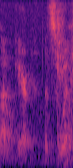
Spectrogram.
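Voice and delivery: ordinary talk

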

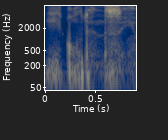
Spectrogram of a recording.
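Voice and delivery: put-on whispered, very soft, slow Austrian accent. Trying to whisper a line while doing Arnold: whispered Arnold voice. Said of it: "It's really hard to whisper in Arnold".

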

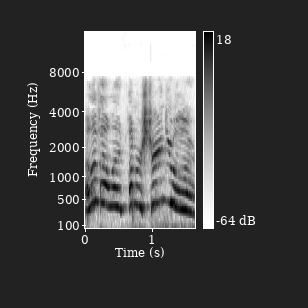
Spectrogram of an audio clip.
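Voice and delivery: squeaky, very high-pitched voice. Retelling a man who throws spaghetti at someone, in a real high-pitched voice. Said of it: "in, like, a real high-pitched voice".

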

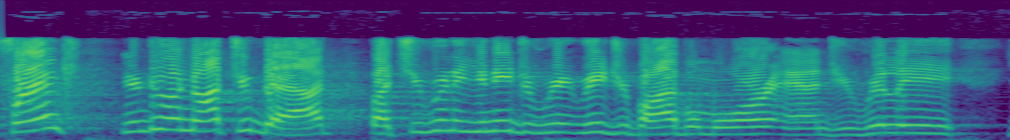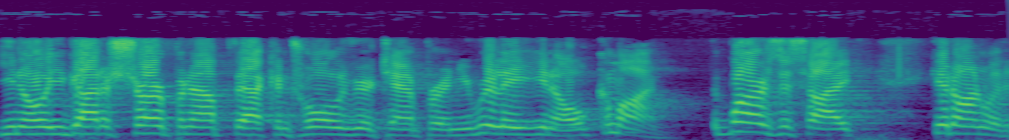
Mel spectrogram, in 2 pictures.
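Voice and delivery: hectoring, fed-up, angry yelling coach voice. Describing the try-harder God by voicing him as a mock angry coach. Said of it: "kind of like an angry coach".

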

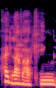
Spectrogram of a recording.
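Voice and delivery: put-on Swedish accent. Speaker repeats a soundbite they asked for, imitating the listener's accent. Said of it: "I want that soundbite with your accent saying".

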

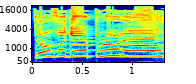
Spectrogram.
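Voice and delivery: very high, loud yell in a put-on American accent. Asked by the co-host to do it again, imitating Luke's yell in an American accent. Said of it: "Do it again".

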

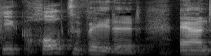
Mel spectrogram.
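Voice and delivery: ordinary delivery

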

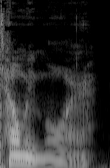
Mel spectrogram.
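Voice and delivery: suggestive tone. Reacting to a description of a soup buffet: suggestive tone. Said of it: "You sounded like you were feeling really kinky about soup".

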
